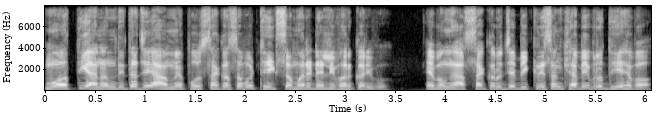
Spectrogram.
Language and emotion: Odia, happy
